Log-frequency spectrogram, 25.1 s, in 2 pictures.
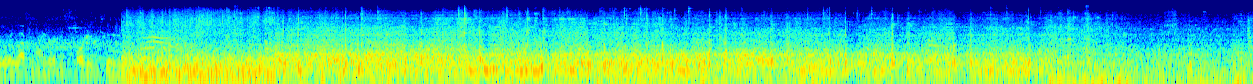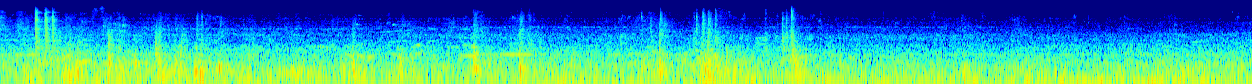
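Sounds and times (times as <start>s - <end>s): train wheels rumbling on rail: 0.0s - 25.0s
rail joint clicks: 2.9s - 14.9s, 18.8s - 20.9s.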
